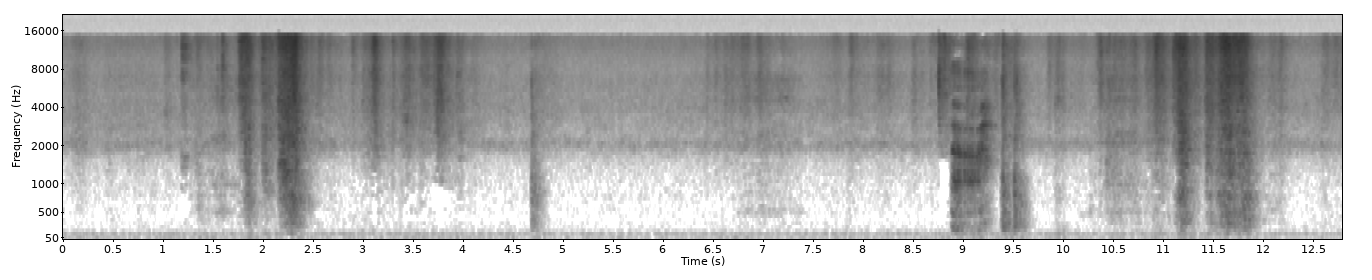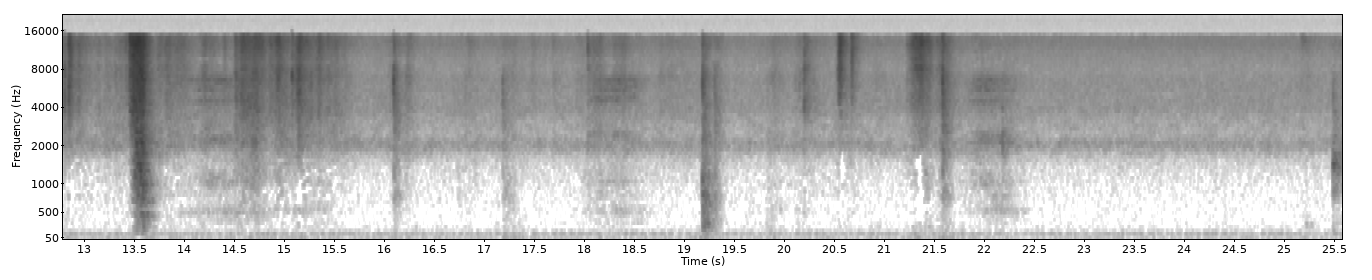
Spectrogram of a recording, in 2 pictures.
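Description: Faint, scattered rustles and light taps of nitrile-gloved hands handling a paint panel and paper towel, in short clusters with quiet between.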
